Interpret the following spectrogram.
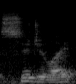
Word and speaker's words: sugilite: Lovely sugilite, or sugilite, but we pronounce it sugilite.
